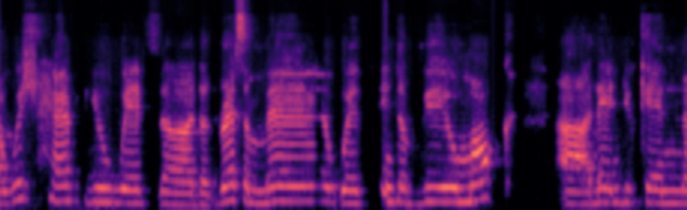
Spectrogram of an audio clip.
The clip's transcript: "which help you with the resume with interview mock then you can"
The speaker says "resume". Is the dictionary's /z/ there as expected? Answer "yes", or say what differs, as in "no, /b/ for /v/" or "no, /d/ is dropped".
no, /s/ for /z/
